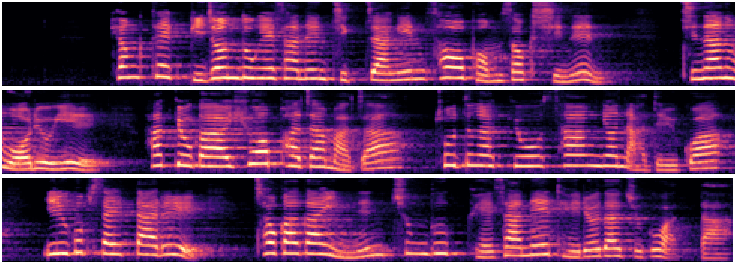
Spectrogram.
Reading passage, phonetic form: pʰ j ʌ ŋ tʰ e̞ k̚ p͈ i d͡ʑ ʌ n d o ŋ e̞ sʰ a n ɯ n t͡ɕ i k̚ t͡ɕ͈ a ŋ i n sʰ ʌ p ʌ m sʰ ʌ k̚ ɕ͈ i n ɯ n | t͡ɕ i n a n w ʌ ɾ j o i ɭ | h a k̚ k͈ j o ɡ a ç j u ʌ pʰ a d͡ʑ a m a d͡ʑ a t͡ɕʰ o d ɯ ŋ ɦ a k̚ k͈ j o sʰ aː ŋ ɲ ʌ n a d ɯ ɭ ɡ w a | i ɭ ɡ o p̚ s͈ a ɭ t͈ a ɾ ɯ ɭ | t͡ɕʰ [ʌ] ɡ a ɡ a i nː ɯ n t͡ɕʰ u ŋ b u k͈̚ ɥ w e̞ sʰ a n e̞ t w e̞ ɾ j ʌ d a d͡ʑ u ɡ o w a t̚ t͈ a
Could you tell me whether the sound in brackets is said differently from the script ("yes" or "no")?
no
